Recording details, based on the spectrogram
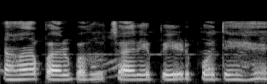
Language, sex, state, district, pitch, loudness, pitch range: Hindi, female, Rajasthan, Jaipur, 230 Hz, -16 LUFS, 220-240 Hz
